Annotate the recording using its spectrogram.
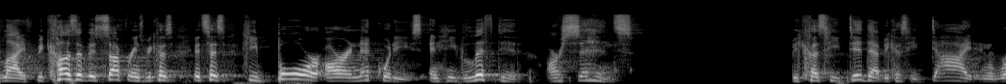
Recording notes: This sermon was originally delivered at Faith Reformed Church in Lynden, WA on February 3, 2019.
